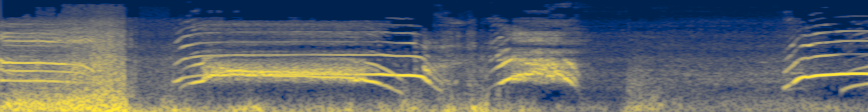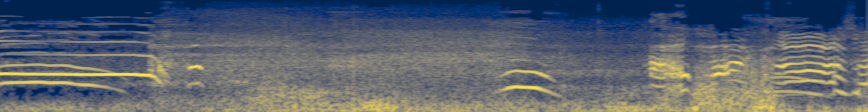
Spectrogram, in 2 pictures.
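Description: Two riders on a SlingShot reverse-bungee ride screaming and whooping. There are two long, held screams, about a second in and about four seconds in, with shorter cries between. Wind rushes on the microphone throughout.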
